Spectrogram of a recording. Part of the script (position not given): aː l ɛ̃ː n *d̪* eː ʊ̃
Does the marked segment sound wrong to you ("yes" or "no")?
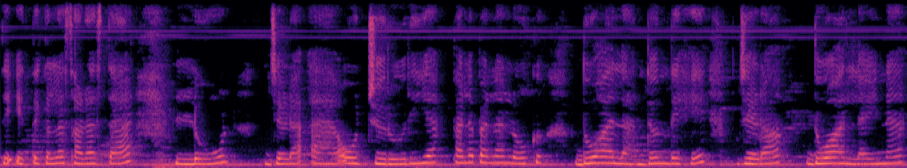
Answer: no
